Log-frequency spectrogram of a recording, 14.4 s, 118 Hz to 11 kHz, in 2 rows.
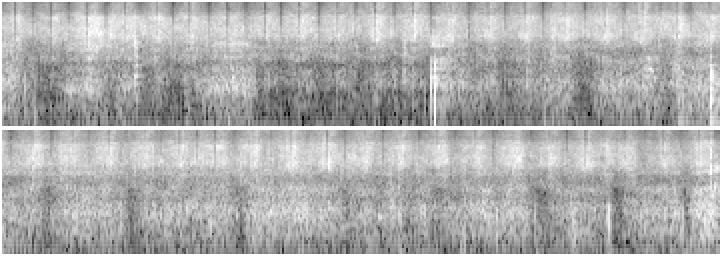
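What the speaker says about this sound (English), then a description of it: "slightly sanding it" Wood is sanded lightly with 400-grit sandpaper in soft, steady back-and-forth rubbing strokes, quiet and close, with no voices.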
